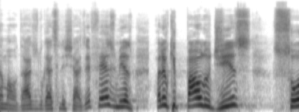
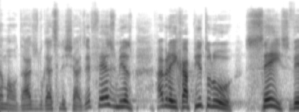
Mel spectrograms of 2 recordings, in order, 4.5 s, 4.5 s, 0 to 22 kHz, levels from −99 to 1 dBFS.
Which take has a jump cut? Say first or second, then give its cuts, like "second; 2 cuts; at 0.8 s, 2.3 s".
first; 1 cut; at 2.2 s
